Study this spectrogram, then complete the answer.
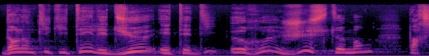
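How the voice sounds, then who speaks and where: A man's dark, mellow voice at a very slow pace, with very wide swings in pitch. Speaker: theologian lecturer. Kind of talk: lecture.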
